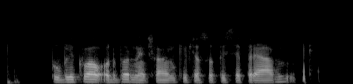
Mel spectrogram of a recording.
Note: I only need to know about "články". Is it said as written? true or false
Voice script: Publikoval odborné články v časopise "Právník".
true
